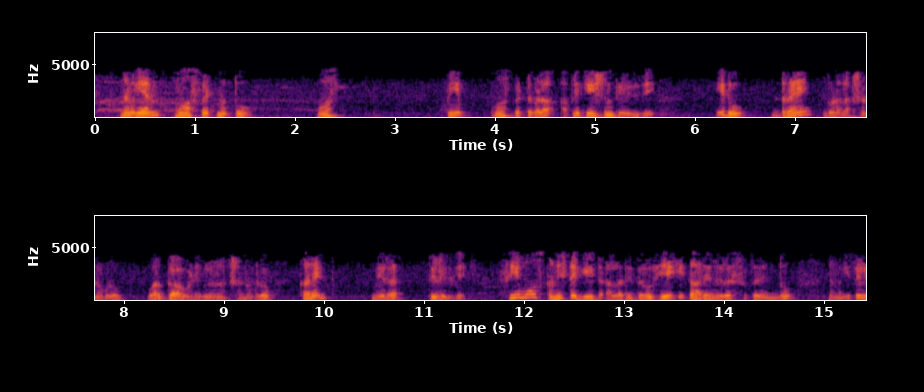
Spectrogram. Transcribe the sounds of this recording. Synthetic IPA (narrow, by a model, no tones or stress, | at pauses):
nɐmɐɡeɐnmaːspeʈmɐt̪ːu | mos | pip | maːspeʈːuɡɐɭɐɐplikeːʂɐnt̪iɭid̪id̪e̞ | id̪u | ɖɾɐjnɡɔɳɐlɐkʂɐɳɐɡɐɭu | ʋɐɾɡaːʋɐɳeɡɔɭɐlɐkʂɐɳɐɡɐɭu | kɐɾeɳʈ | miɾɐɾ | t̪iɭid̪id̪e̞ | siːmoːskɐniʂʈɐɡeːʈɐlːɐd̪id̪ːɐɾuɦe̞ːɡekaːɾjɐniɾʋɐsi̥sut̪ːɐd̪end̪u | nɐmɐɡet̪iɭi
